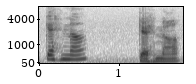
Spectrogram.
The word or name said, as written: kahanaa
